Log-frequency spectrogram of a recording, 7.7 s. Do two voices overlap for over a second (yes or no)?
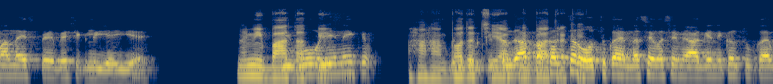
yes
